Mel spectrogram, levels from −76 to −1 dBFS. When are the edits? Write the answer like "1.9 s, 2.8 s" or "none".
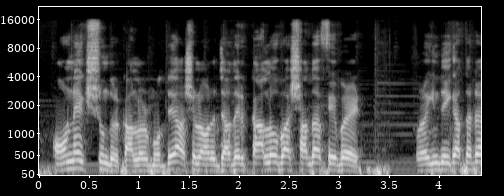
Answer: none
